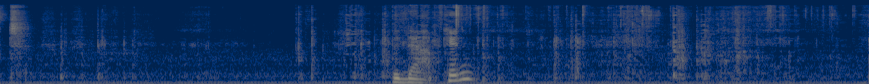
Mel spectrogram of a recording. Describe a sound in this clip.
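Small items click and rustle softly as hands handle them.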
